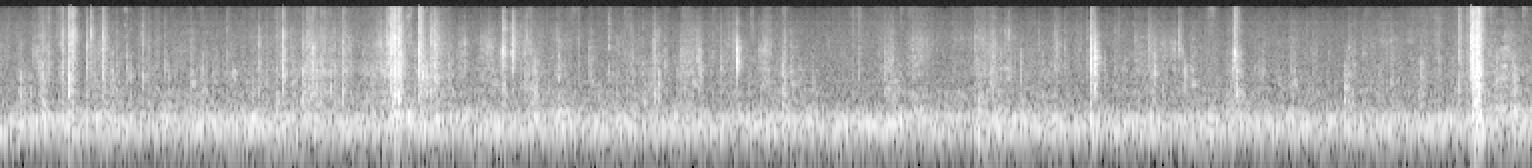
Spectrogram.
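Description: Very quiet, faint crinkling and peeling of a thin plastic adhesive stencil transfer as it is pulled apart where it stuck to itself. A few small crackles stand out, the biggest about four seconds in, over a low room hum.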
